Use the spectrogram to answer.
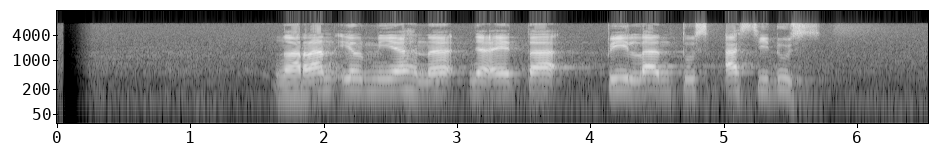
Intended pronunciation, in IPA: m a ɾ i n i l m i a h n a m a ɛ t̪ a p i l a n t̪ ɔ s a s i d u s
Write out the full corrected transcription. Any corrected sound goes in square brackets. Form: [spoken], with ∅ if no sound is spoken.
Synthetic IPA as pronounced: [ŋ] a ɾ [a] n i l m i a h n a [ɲ] a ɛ t̪ a p i l a n t̪ [u] s a s i d u s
